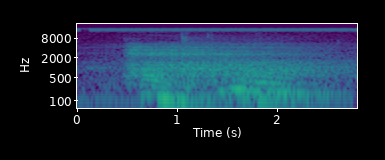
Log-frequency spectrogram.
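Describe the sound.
One deep breath is drawn in and let out slowly during a qi gong and meditation exercise, a soft airy rush that swells and then fades, with no words.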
